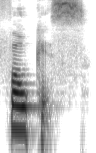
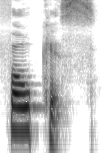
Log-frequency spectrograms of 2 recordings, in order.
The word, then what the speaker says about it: focus: Say it after me, focus. Now, why am I saying this is a very important word? Because if you mispronounce this word, actually it can sound a little bit like that F word, which we don't want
